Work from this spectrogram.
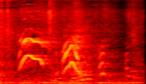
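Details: Five-day-old Great Bernese pup, litter named Chandler, Joey, Monica, Phoebe and Rachel, out of Lacey the Great Pyrenees by Castle the Bernese Mountain Dog: two sharp, bending squeals, then a faint trailing whimper.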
